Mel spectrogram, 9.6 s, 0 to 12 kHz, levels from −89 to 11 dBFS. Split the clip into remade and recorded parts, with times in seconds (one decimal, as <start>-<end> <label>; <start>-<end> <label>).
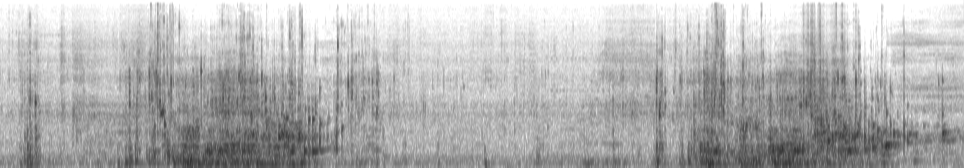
0.0-7.9 recorded; 7.9-8.6 remade; 8.6-9.6 recorded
